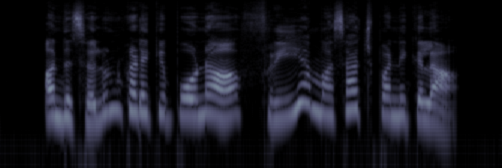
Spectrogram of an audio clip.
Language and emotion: Tamil, happy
